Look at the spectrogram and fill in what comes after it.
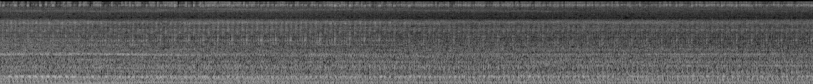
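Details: Mercedes M272 engine at idle: fast, fairly even ticking about four per second over a steady idle; top-end tick, cause unknown.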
